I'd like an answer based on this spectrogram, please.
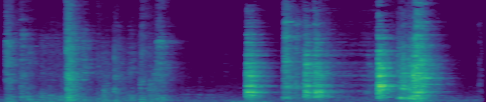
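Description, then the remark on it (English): Greasy plastic containers and dishes clatter and knock together in a kitchen as they are being washed, in irregular bursts of bright, rattling clunks separated by short pauses, with no one speaking. “I have just got to wash these plastics now.”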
